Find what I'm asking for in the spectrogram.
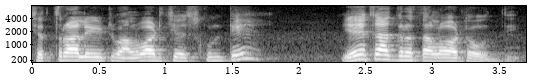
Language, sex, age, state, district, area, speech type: Telugu, male, 60+, Andhra Pradesh, Bapatla, urban, spontaneous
